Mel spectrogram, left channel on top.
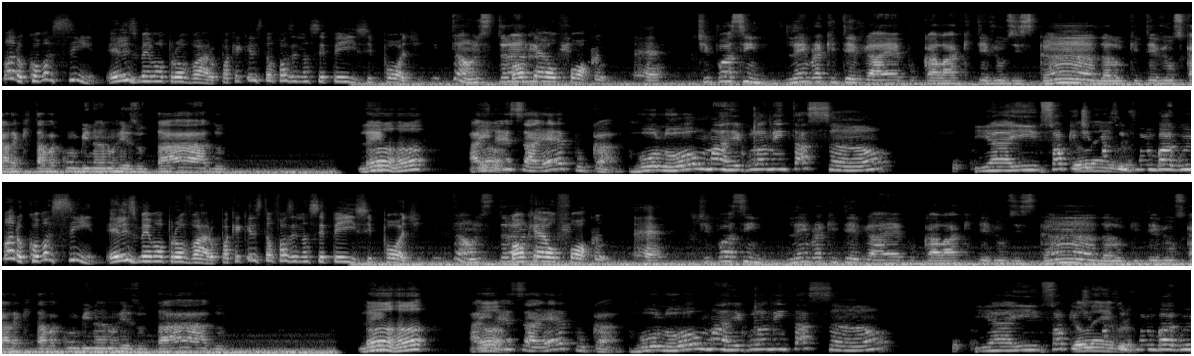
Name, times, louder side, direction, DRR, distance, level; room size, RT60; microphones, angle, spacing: voice 1, 0.0-4.2 5.1-6.6 15.5-16.1 16.6-17.0 21.4-21.5 22.6-23.2, right 3 dB, 35° right, 0.7 m, -23 dB
sound 1, 3.5-15.3, right 6 dB, 70° right, 0.4 m, -28 dB
voice 2, 4.5-5.4 7.0-14.2 15.5-15.7 16.6-20.8 21.6-23.7, left 2 dB, 80° left, 0.9 m, -26 dB
3.7 x 3.0 x 2.5 m
head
